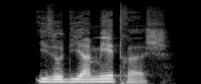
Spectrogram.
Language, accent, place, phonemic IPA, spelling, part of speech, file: German, Germany, Berlin, /izodiaˈmeːtʁɪʃ/, isodiametrisch, adjective, De-isodiametrisch.ogg
- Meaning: isodiametric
